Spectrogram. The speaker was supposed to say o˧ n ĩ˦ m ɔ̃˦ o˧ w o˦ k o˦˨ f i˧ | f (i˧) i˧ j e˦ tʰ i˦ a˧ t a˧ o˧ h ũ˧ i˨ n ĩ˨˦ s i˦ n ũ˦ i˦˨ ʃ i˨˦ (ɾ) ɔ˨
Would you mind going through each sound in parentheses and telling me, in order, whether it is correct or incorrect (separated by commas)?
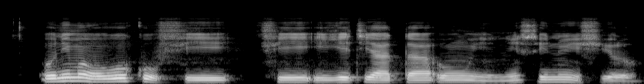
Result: correct, correct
